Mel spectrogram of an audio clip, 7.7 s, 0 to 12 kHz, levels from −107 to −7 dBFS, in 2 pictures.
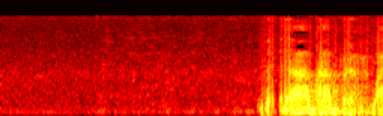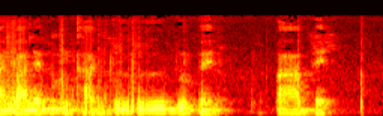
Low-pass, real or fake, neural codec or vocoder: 7.2 kHz; real; none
